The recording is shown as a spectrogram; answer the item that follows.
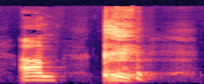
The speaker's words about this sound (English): So sorry about the coughing.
